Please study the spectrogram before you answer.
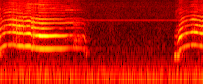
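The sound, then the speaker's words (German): A cat meows twice, a drawn-out, clear meow followed after a pause by a second that is cut off at the end. “Und wie macht die Katze?”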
